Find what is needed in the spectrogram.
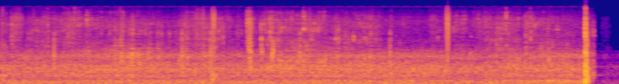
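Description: A hand sloshing and scraping in the muddy water of a small rock basin, with scattered small clicks and splashes. A sharp click near the end, then the sound cuts off abruptly.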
